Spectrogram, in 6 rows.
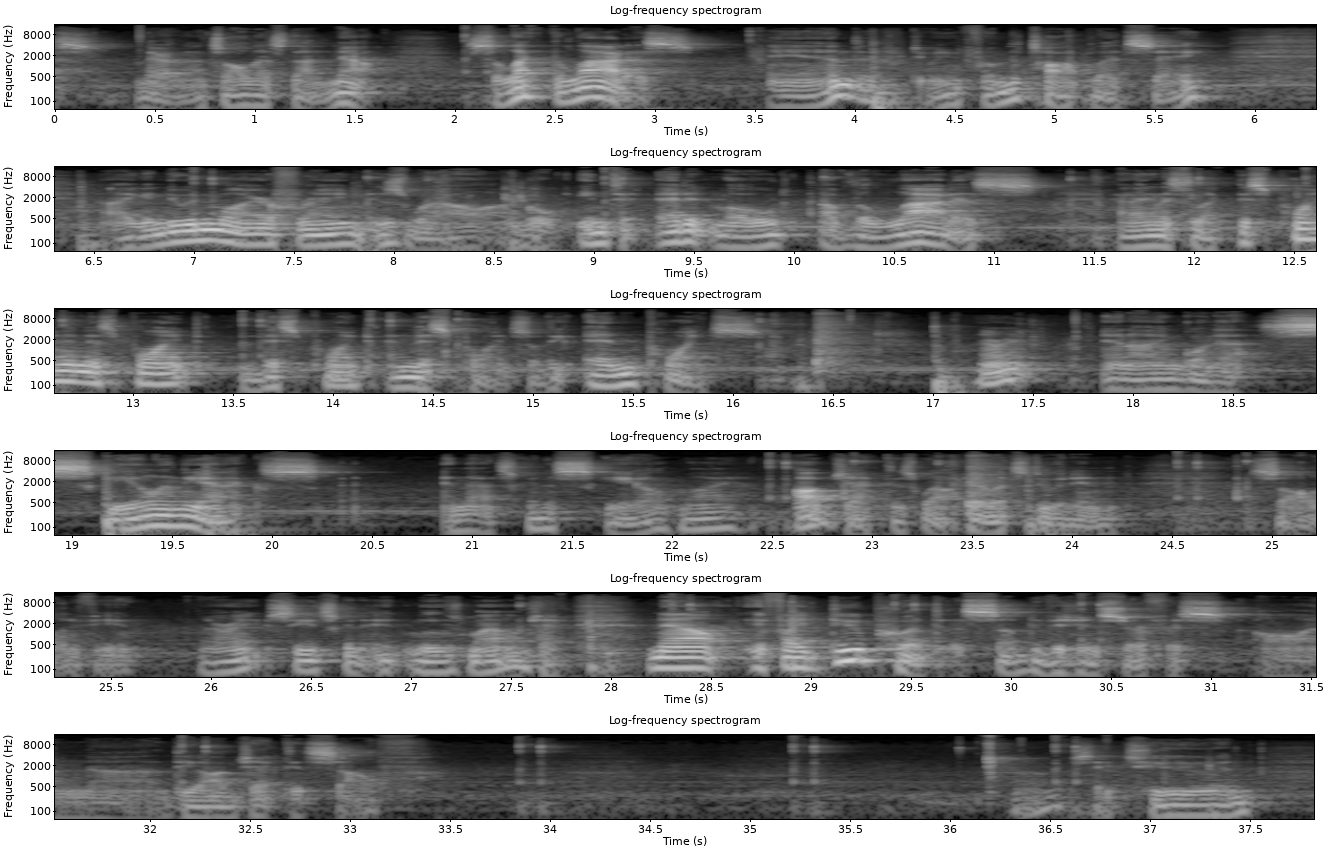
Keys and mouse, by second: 2.1-3.9 drag, 4.1 KP_7, 6.4 z, 8.6 Tab, 11.9-16.0 drag, 17.0 KP_7, 19.2 s, 23.0-26.7 middle drag, 23.8 z, 27.9 Tab, 28.3-35.7 drag, 28.9 Tab, 36.5-37.8 drag.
